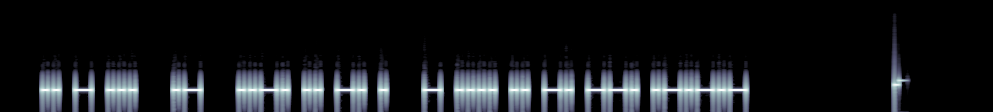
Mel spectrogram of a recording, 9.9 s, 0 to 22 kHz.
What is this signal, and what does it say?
Morse code, heard as a keyed tone, about 22 wpm, 700 Hz. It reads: ITS A FINE THING.
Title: Sentences from Top 600 Words 22wpm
